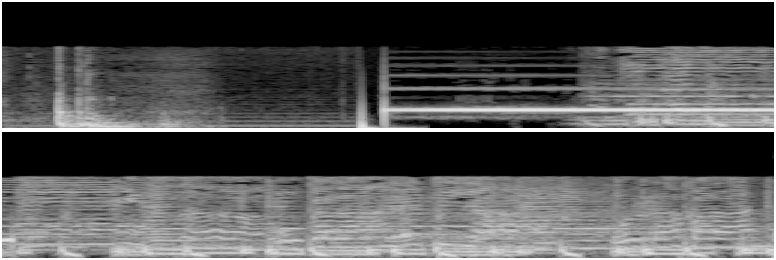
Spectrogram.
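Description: A telephone dial tone while a call is placed: after a brief noisy burst and a sharp click, a loud, steady single-pitched tone holds for about two seconds, then dense tonal, music-like sounds take over.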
